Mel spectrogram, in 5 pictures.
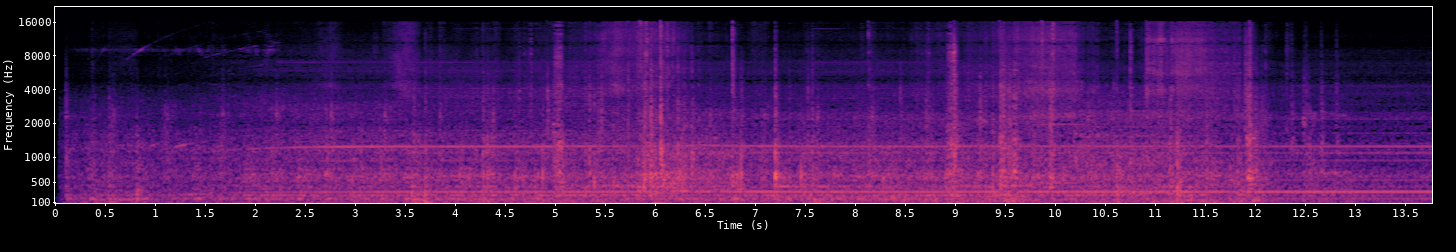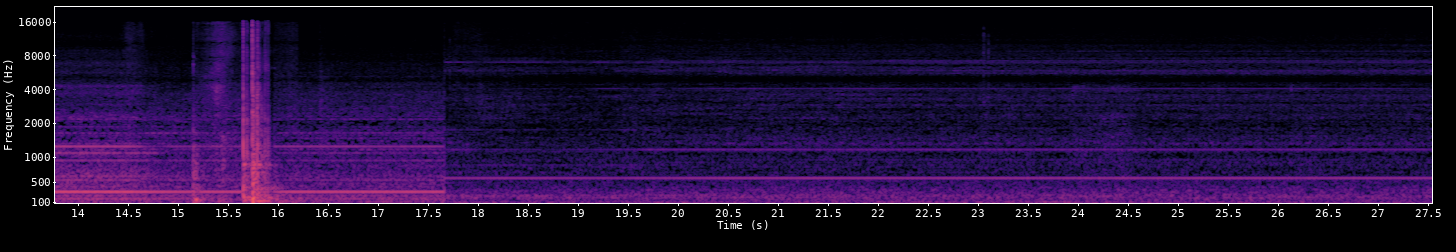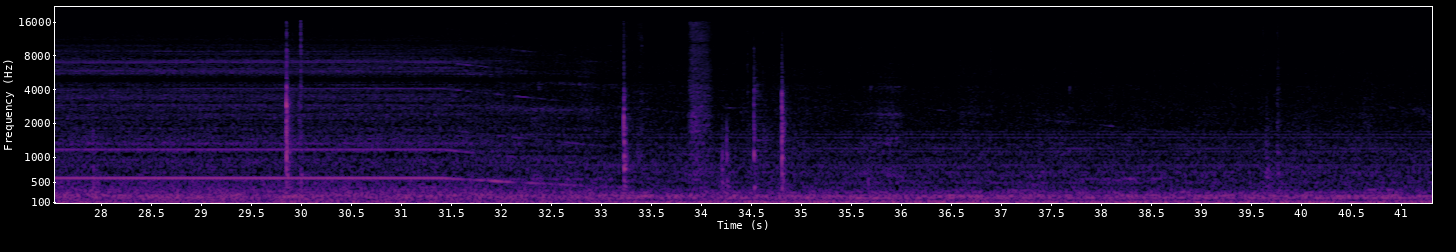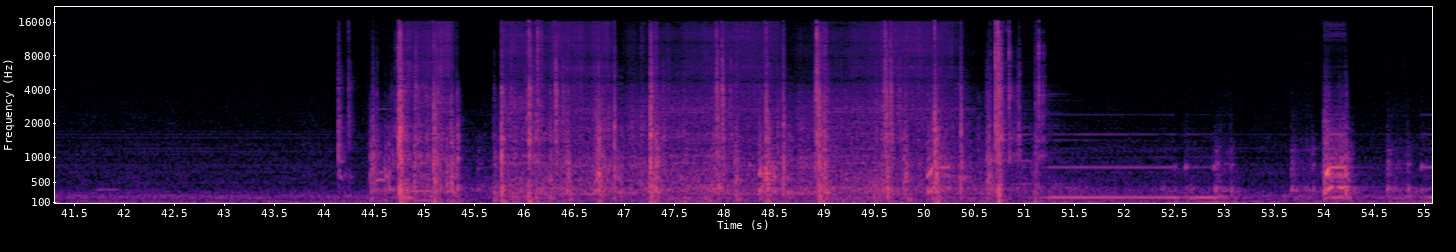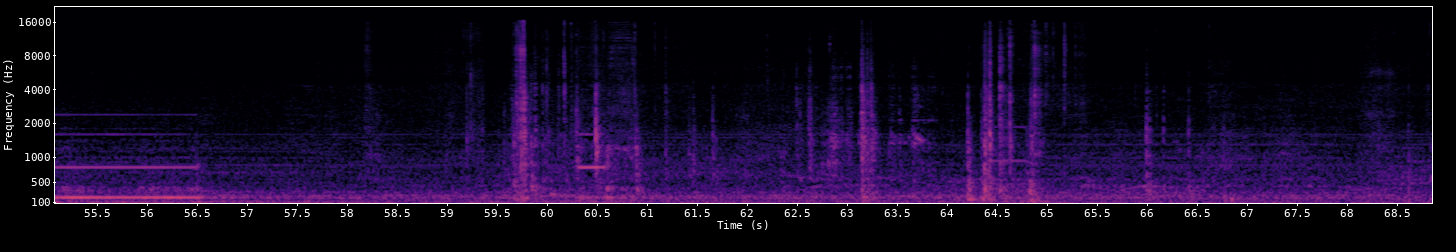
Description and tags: INDUSTRIAL COPY PRINTER
Those big photocopy printers, in action.
field, OWI, recording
